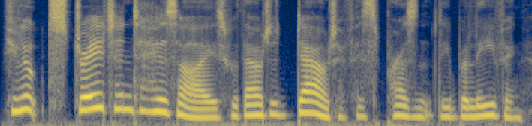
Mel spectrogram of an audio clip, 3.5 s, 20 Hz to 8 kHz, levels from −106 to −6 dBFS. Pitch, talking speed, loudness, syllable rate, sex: 210 Hz, 235 wpm, -20 LUFS, 6.1 syllables/s, female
